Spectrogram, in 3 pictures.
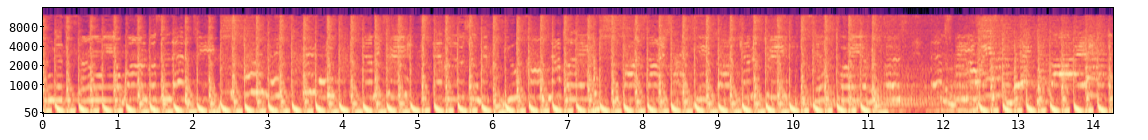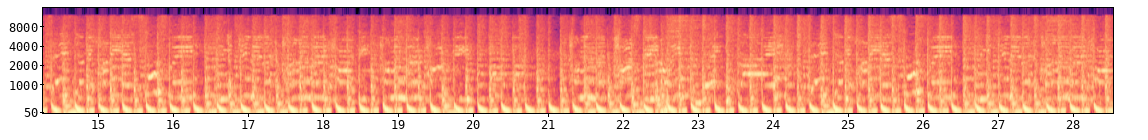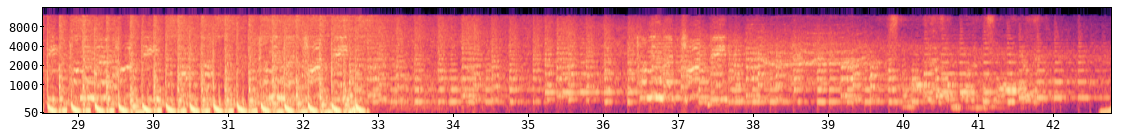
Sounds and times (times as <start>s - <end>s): Music: 0.0s - 42.7s.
